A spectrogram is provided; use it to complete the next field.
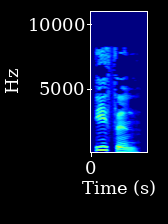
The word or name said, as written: Eithan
